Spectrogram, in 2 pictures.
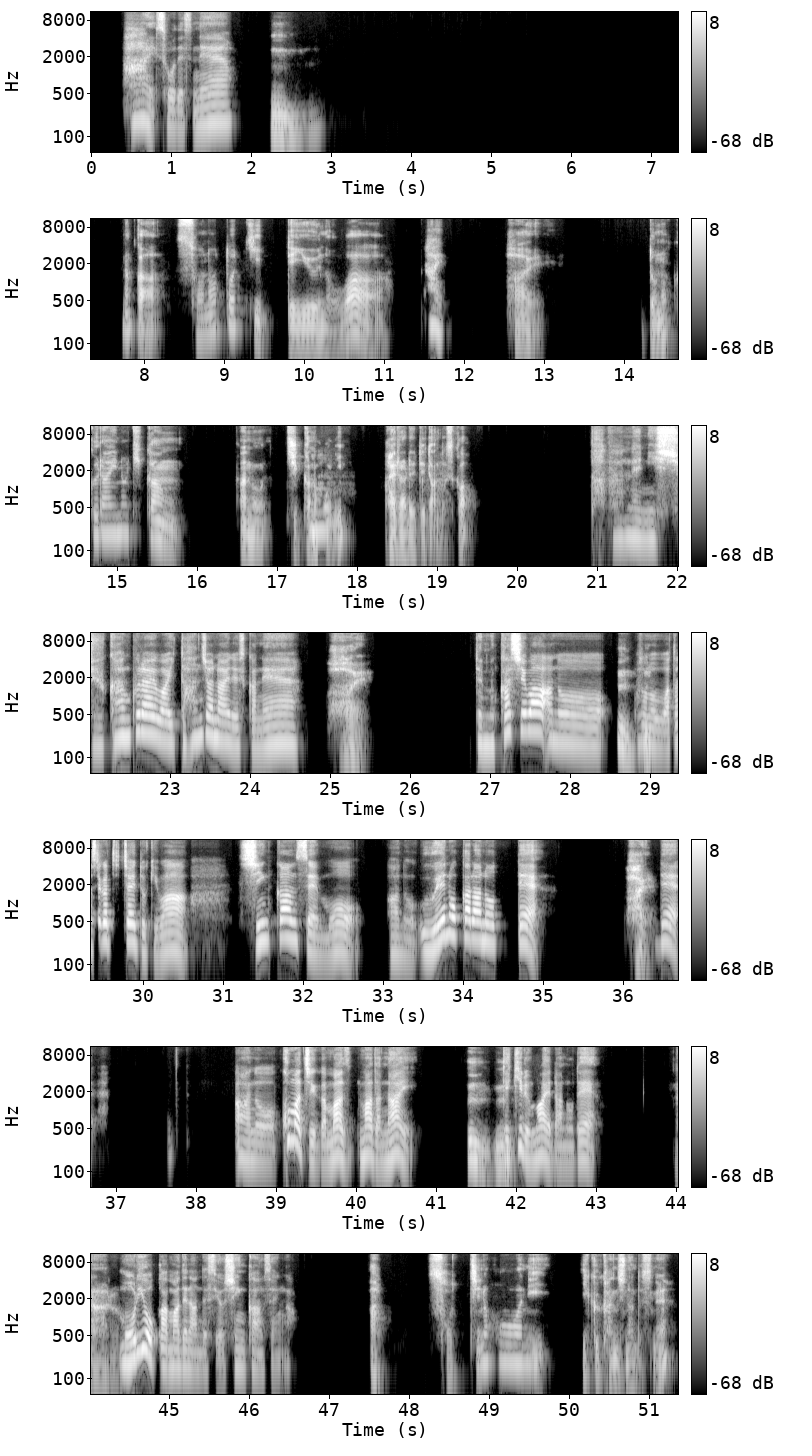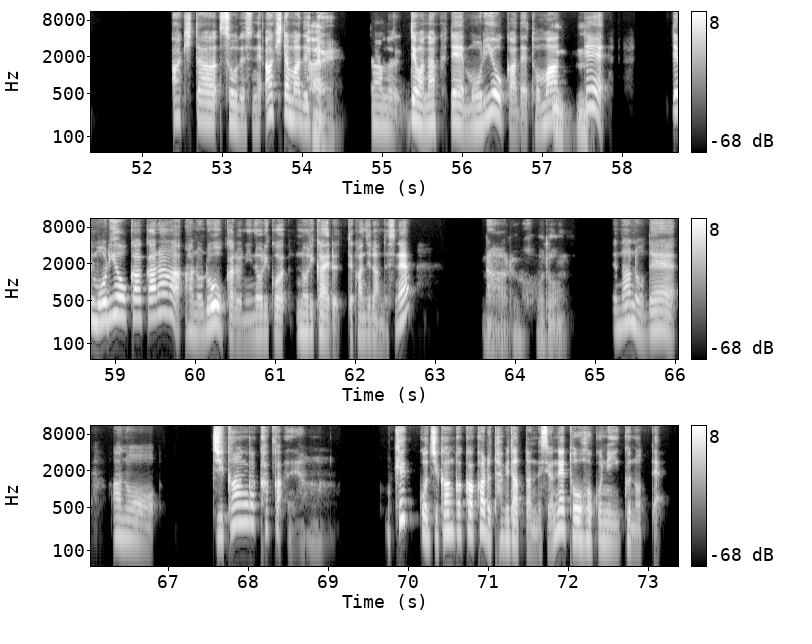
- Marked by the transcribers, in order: other noise
- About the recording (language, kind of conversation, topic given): Japanese, podcast, 子どもの頃の一番の思い出は何ですか？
